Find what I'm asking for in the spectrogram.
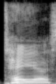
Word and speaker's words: Taya: I'm at Taya C, but there's a bunch of A's.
